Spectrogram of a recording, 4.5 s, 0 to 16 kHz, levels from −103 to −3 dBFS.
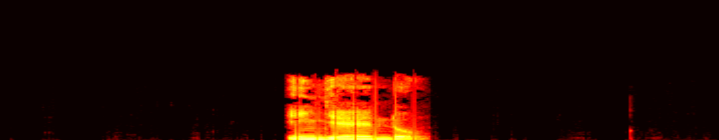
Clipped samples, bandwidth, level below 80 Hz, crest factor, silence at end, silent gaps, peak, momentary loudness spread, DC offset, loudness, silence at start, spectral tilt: under 0.1%; 7.8 kHz; -44 dBFS; 20 dB; 1.85 s; none; -2 dBFS; 7 LU; under 0.1%; -17 LUFS; 1.8 s; -6 dB/octave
